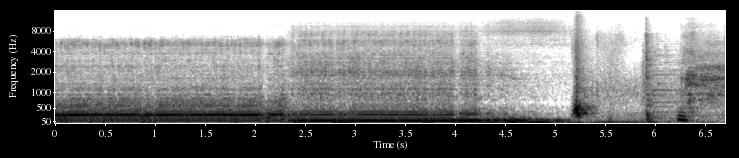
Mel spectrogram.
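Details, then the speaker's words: Toyota MR2, fuel pump ruled out with relays bypassed and positive fuel supplied: lumpy uneven beat about three pulses a second, running a cylinder down, then dies with a few clunks; misfire then stall, cause unconfirmed. "The fuel pump isn't the problem, and with positive fuel and all the relays and all the fuel pump bypassed, it still cuts out. And also it runs like a bag of shit. You could hear it was running a cylinder down."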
